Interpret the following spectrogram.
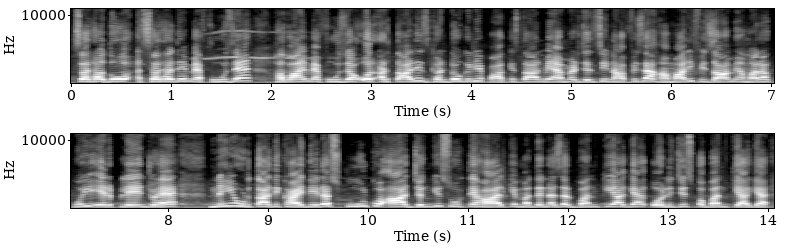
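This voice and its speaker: A woman's voice: high-pitched, steady tone, fairly quick, hardly any pauses, bright, forceful tone, a little hiss or hum. A woman host with a Pakistani Urdu accent, questioning a guest and speaking straight to viewers. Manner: questioning, addresses viewers directly. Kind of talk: street interview and commentary to viewers.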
